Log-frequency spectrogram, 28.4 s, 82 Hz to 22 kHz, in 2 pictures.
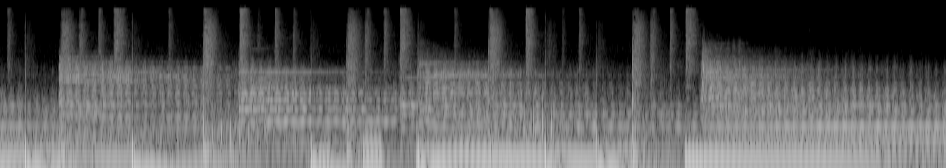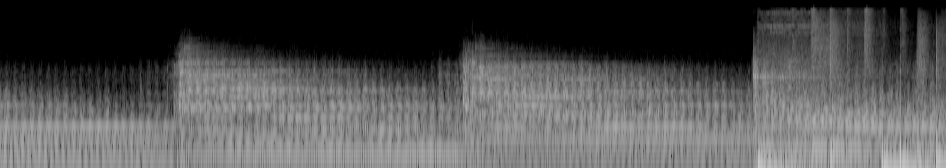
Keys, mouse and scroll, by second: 9.4 scroll down 1, 11.8 scroll down 1, 13.3 scroll down 1, 14.1 scroll up 1.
